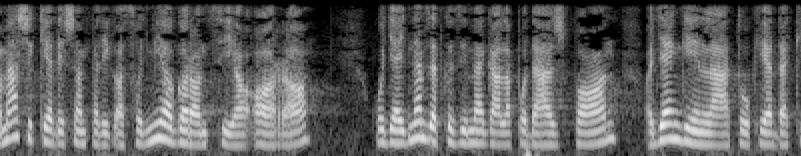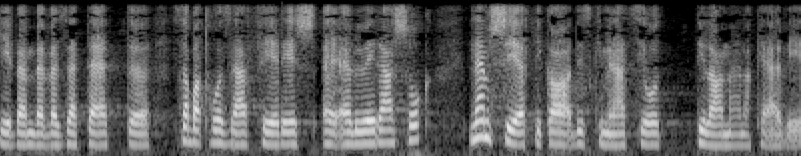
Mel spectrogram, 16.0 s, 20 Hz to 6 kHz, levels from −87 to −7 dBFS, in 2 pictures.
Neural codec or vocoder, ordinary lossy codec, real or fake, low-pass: none; AAC, 48 kbps; real; 5.4 kHz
